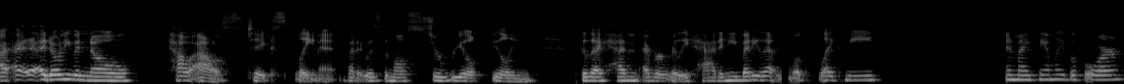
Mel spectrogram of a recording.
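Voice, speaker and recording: A woman with a strong Minnesotan accent speaks at a medium pitch in a dark, mellow tone. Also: ordinary pitch variation, moderate pace. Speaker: podcast co-host, PR worker in music. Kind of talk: casual chat.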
